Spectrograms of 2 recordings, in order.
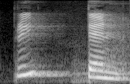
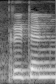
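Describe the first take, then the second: First: "प्रीटेंड" split, stress landing on "tend"; second-syllable stress. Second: Said in the usual way. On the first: Shown as a demonstration. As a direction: pause after "pre", then hit "tend" in "प्रीटेंड". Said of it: "tend में आपको second में stress दिख जाएगा". ("प्रीटेंड" के "tend" पर ज़ोर) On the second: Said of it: "second में आपको दिखेगा".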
